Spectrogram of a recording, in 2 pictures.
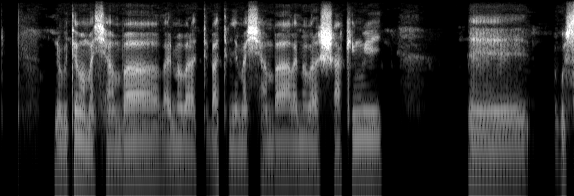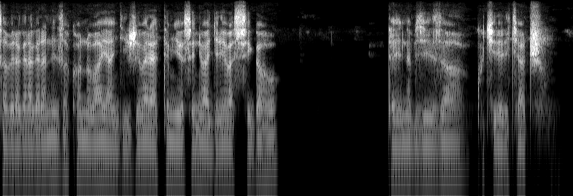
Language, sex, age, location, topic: Kinyarwanda, male, 18-24, Nyagatare, agriculture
